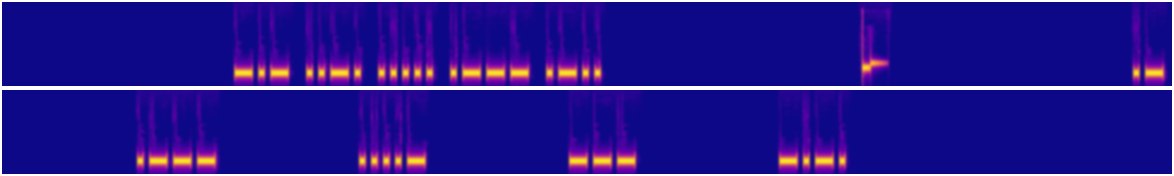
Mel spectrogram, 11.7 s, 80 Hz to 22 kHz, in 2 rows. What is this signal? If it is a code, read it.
Morse code, heard as a keyed tone, about 41 wpm, spaced as for 17 wpm, 700 Hz. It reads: KF5JL AJ4OC
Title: USA Call Signs - 5 Characters - 8x Character Spacing - 40wpm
